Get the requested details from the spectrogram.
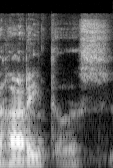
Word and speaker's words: Jarritos: Jarritos. Am I saying that right? Jarritos? – The drink. Jarritos.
